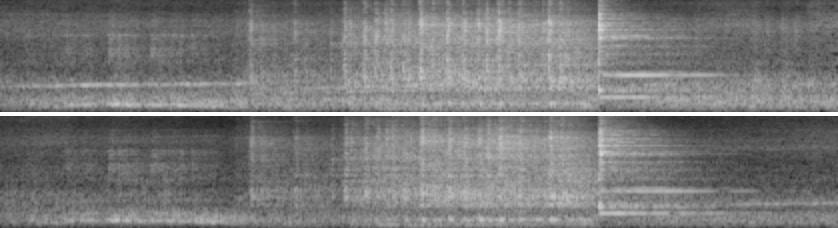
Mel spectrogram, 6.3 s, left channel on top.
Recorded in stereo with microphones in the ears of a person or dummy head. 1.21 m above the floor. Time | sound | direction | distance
0.2 | a cough | 25° left (ahead or behind) | 1.1 m
1.8 | typing on a keyboard | 45° left (ahead or behind) | 2 m
4.5 | a bell | 45° left (ahead or behind) | 1.5 m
